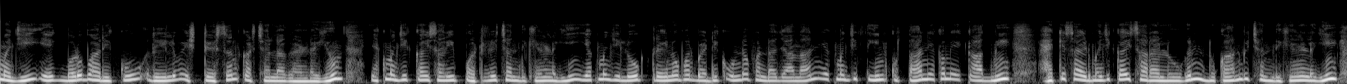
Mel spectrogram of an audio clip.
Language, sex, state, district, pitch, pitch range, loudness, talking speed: Garhwali, male, Uttarakhand, Uttarkashi, 195 Hz, 175-220 Hz, -15 LUFS, 225 wpm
